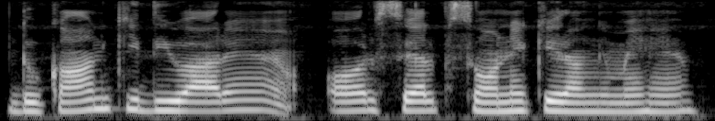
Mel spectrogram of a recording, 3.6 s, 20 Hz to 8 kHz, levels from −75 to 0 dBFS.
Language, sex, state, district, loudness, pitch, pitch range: Hindi, female, Jharkhand, Deoghar, -15 LUFS, 190 Hz, 185-200 Hz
